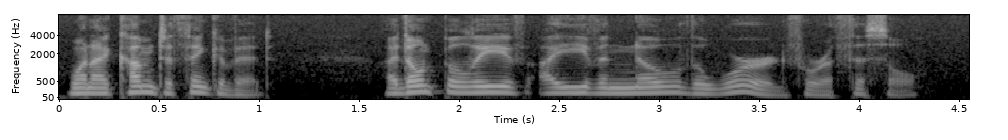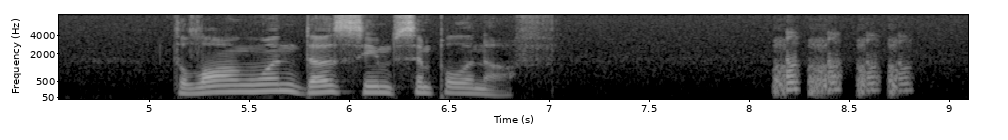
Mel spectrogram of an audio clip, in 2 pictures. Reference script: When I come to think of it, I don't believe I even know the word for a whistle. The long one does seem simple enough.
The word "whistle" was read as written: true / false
false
